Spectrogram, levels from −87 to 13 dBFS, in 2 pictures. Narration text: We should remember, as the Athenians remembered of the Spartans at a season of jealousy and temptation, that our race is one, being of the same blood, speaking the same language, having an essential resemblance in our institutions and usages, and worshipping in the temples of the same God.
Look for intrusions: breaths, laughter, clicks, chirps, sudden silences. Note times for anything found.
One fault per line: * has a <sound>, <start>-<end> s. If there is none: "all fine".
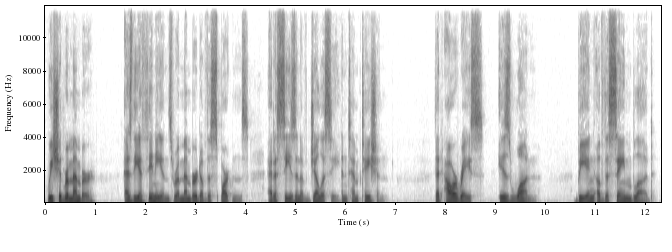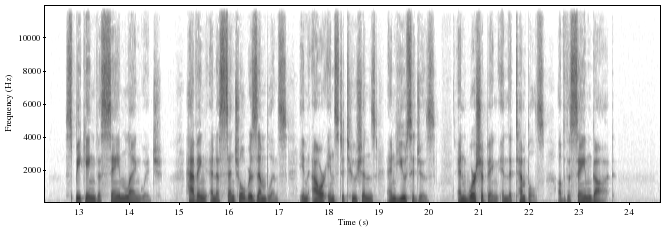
all fine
